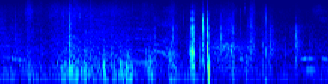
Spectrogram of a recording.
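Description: Handling noise of a phone camera being carried: footsteps and rustling, then several sharp clicks and knocks about two and a half to three and a half seconds in.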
